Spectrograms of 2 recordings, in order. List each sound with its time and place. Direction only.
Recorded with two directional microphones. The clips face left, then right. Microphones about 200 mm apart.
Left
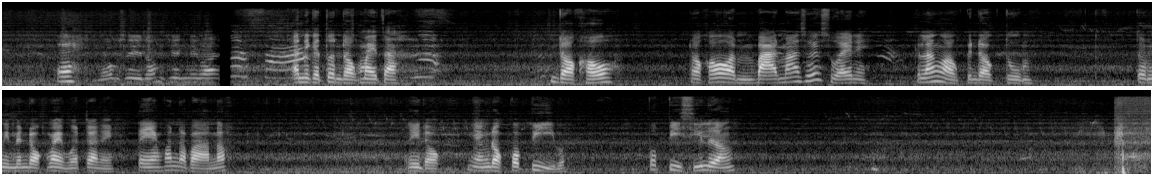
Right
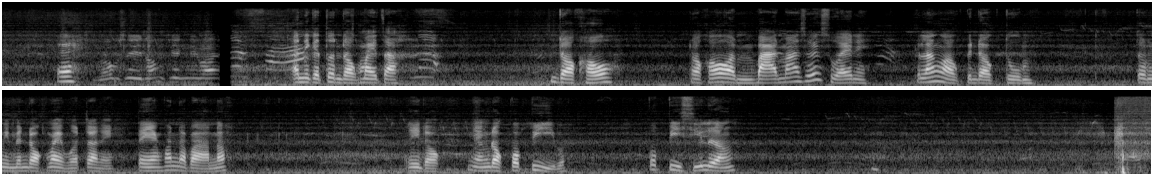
0.5 s speech: centre (ahead or behind)
1.0 s speech: 20° left (ahead or behind)
2.3 s a sound: 55° left (ahead or behind)
2.9 s speech: centre (ahead or behind)
5.8 s speech: centre (ahead or behind)
11.3 s speech: 10° left (ahead or behind)
15.5 s speech: 5° left (ahead or behind)
20.2 s speech: 5° left (ahead or behind)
